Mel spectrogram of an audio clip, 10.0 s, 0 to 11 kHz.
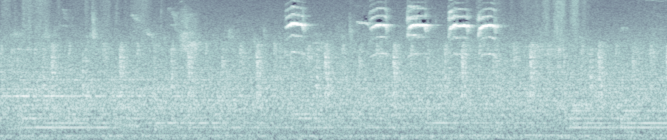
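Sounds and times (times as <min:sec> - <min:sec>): small bird chirping: 0:05.4 - 0:07.6.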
